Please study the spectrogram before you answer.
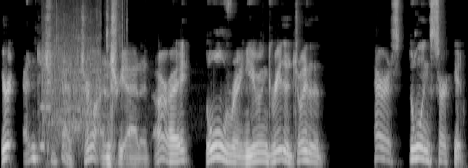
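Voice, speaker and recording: A man's voice: fairly high pitch, sing-song, moderate pace. A male game streamer giving casual commentary, muttering asides and reading on-screen text aloud.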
